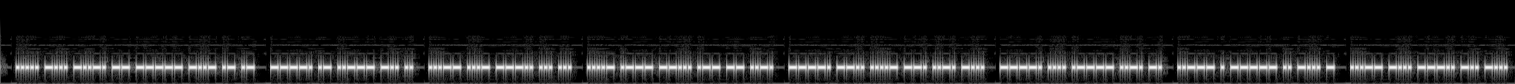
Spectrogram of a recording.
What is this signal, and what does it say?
Morse code, heard as a keyed tone, about 50 wpm, 800 Hz. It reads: 5B/M0XAA 9A2DI 3V8SS 4J7WMF 9Z4GFB 9H1FN 2E0IBT 3B8DB
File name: Audio practica CW / qrq-tx-50 2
